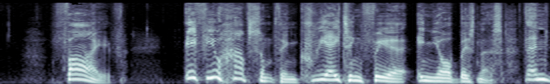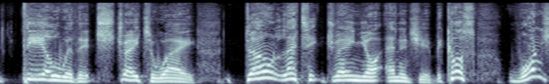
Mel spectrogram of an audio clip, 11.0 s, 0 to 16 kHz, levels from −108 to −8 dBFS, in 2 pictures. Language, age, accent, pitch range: English, 40-59, British, 130-215 Hz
